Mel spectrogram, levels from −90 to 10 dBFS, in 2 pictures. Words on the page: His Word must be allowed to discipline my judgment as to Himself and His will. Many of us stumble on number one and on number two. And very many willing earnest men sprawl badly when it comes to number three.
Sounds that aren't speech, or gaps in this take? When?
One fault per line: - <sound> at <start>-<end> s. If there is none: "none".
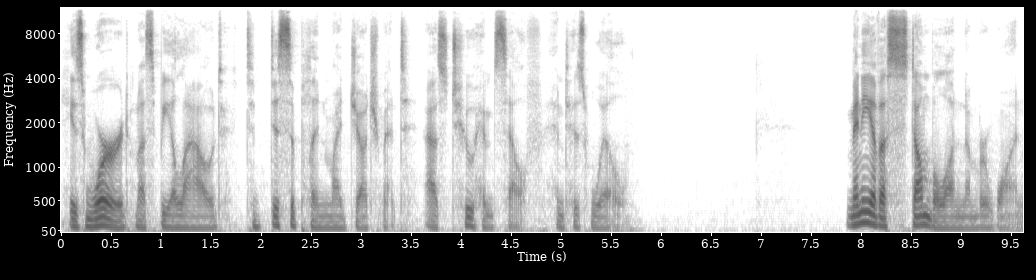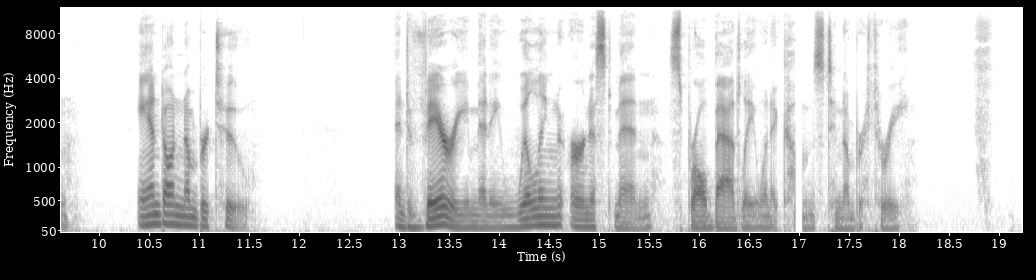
- dropout at 17.0-17.0 s
- sniff at 18.7-19.0 s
